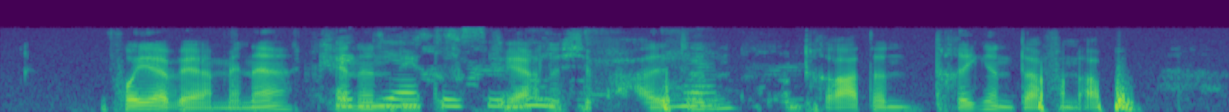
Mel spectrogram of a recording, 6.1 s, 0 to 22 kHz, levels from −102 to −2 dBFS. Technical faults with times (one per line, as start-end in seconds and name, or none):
1.51-1.58 echo leak
1.61-1.66 speech suppressed in double talk
2.10-2.42 echo leak
2.12-3.23 speech suppressed in double talk
2.70-3.01 echo leak
3.55-4.00 echo leak
3.82-3.96 speech suppressed in double talk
